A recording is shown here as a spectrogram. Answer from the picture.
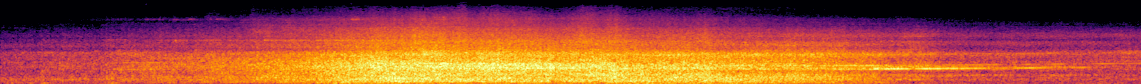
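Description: Electric train passing by: its running noise grows louder, peaks, then fades as it moves away, with a tone that drops in pitch as it recedes.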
